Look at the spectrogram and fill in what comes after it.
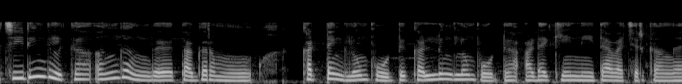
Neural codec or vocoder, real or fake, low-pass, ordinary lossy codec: none; real; 7.2 kHz; none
